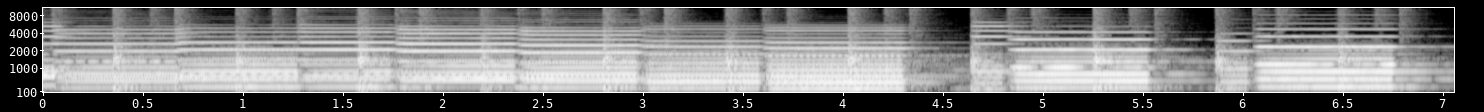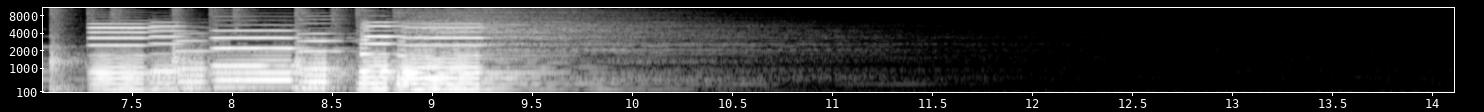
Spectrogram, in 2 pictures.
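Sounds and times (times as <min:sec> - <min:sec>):
swing etude: 0:00.0 - 0:09.9.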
